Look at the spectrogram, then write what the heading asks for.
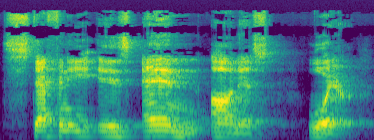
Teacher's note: it's almost like the h isn't even really there so because it begins with the sound of an o which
